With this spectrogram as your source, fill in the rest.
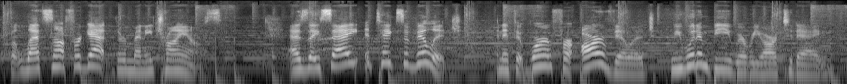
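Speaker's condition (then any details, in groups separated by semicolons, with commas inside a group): No condition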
